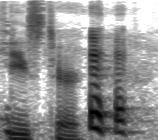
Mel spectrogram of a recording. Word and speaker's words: Keister: Keister, just like the bum.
